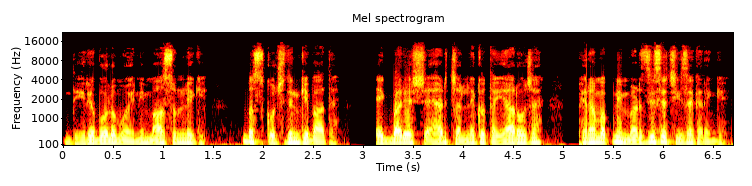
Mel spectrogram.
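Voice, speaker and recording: A man voicing a placating young husband and henpecked son in an animated family story. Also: medium pitch, brisk, dry recording, clean studio sound, lightly acted.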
